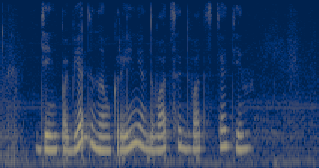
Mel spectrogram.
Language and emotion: Russian, neutral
